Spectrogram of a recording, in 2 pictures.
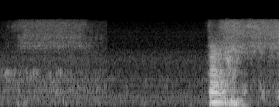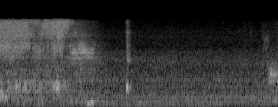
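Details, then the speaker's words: Steady background noise of the speaker's own mechanical ventilator, heard while he talks on his podcast. "That noise you hear is my ventilator."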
